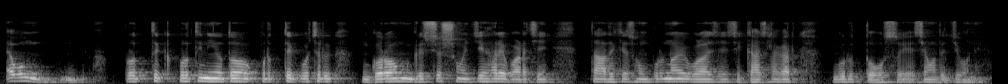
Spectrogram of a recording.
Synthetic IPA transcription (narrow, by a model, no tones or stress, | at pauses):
eboŋ | pɾot̪ːekpɾot̪inijot̪opɾot̪ːekbɔt͡ɕʰoɾɡɔɾomɡɾiʃeɾʃɔmɔet͡ɕeɦaɾepaɽt͡ɕʰet̪ad̪ekʰeʃɔmpuɾnɔɦebɔlat͡ɕʰeʃeɡʱad͡ʑlaɡaɾɡuɾut̪ːoɔbost̪oḛa̰t͡ɕʰeamad̪ḛɾd͡ʑibo̰nḛ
